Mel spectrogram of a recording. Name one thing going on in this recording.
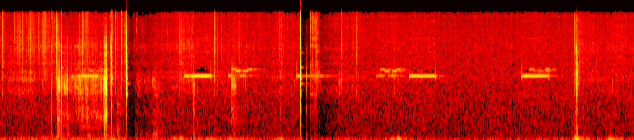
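Twigs snap and branches brush close by.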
